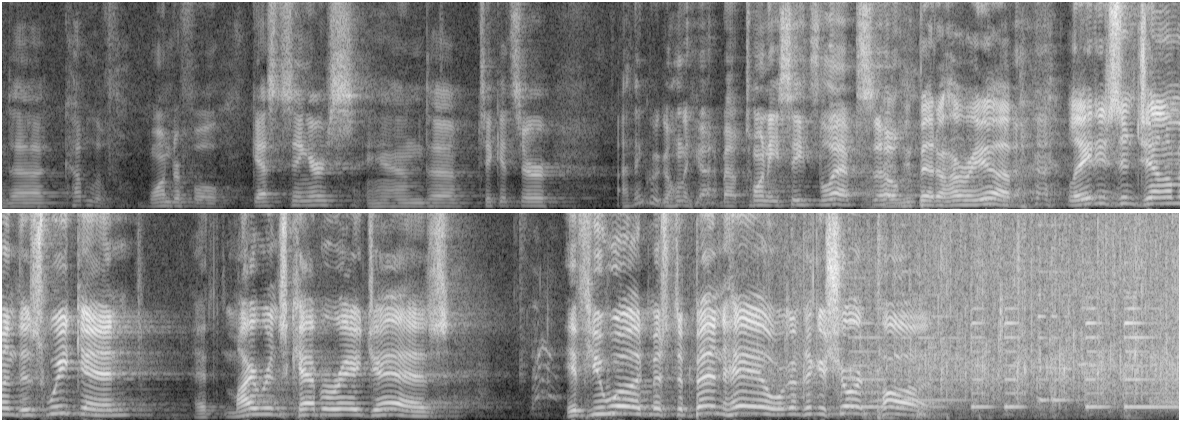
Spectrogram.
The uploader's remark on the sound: Live at the SouthPoint Casino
